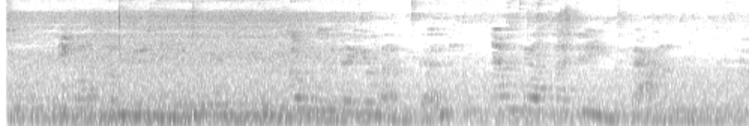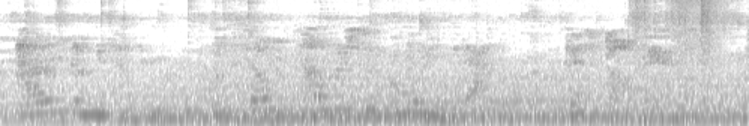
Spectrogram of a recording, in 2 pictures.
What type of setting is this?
bus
